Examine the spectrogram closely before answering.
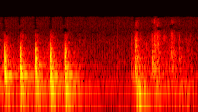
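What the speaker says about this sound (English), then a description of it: "Shall I knock, Doctor?" Knocking on a door, a quick run of five sharp raps, then after a pause a second, slightly denser series of knocks, close and clear with no talk over them.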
